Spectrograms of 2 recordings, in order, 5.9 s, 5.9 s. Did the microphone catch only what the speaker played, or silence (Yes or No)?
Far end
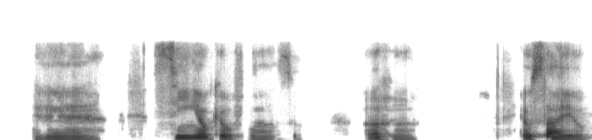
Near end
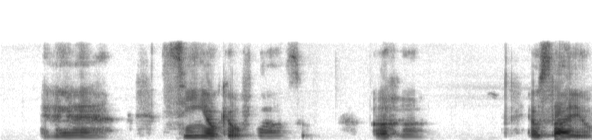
Yes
